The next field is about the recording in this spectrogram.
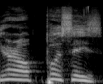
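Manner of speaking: acted-out, very high-pitched, irate, raving rant. Describing a ranting man in a bar, the speaker is retelling an irate rant. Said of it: "Just irate".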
